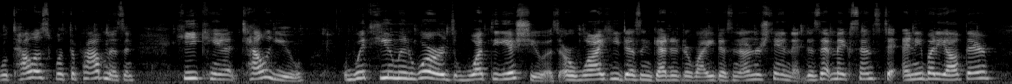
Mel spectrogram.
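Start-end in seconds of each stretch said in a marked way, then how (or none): 0.0-1.2 put-on demanding, barking voice. Retelling how they demand answers from him: imitating someone barking orders. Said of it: "they're barking at him like".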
